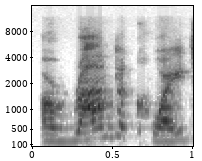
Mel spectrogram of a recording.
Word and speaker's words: Irondequoit: So this morning, our office spotlight is with Chuck from Irondequoit.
